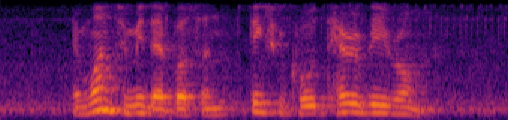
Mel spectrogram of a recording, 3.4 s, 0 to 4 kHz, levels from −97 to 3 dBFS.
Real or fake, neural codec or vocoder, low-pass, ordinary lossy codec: real; none; 3.6 kHz; Opus, 32 kbps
